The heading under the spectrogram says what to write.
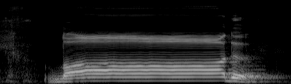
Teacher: यह दवाद हर्फ हाफी है जबान की करवट और ऊपर की दाढ़ की जड़ से अदा होता है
